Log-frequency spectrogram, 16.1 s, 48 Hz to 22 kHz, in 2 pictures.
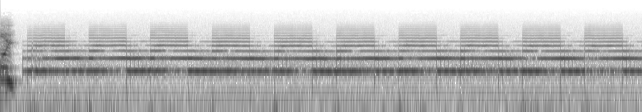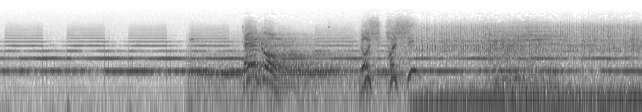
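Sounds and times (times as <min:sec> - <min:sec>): pulsing electronic siren: 0:00.0 - 0:16.0.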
